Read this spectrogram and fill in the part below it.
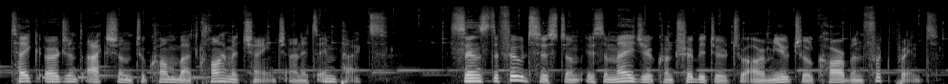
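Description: A man hosting a podcast, reading a measured, prepared introduction. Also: fairly low pitch. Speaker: podcast host. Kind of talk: scripted podcast intro and interview.

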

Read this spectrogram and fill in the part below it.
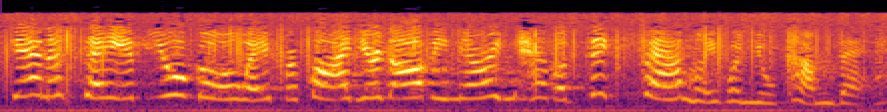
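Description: An actress playing a hurt, indignant young American sweetheart in a melodramatic 1940s radio comedy style. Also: female voice, extremely high pitch, fast, sharp tone. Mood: incredulous, hurt. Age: young adult. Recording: very noisy, narrow-band old radio recording.

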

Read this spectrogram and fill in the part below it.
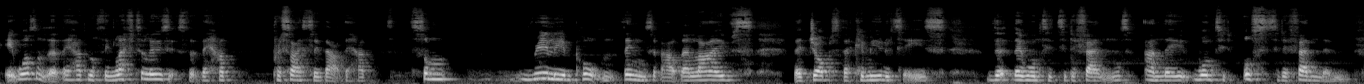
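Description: A woman's voice: mid-range voice, dark tone. A woman, speaking earnestly and at length as a politician in an interview. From Manchester, England. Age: 30s. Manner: earnest, measured, argumentative. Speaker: member of parliament.

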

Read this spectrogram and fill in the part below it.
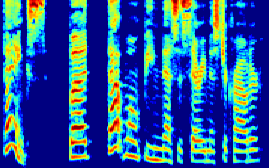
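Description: A woman's voice: medium pitch, sing-song, unhurried, no room sound, studio quality. A woman playing a confident, determined newspaper sleuth in 1940s radio drama style, assertive and politely pointed.

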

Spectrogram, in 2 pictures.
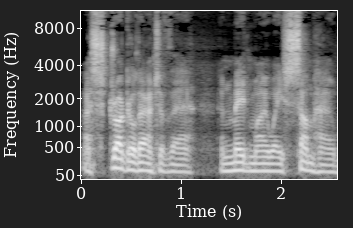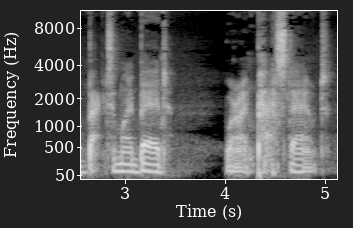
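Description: A British man reading his own novel as an expressive, wry first-person audiobook narration. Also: lowish voice, moderate pace, gravelly, background noise.

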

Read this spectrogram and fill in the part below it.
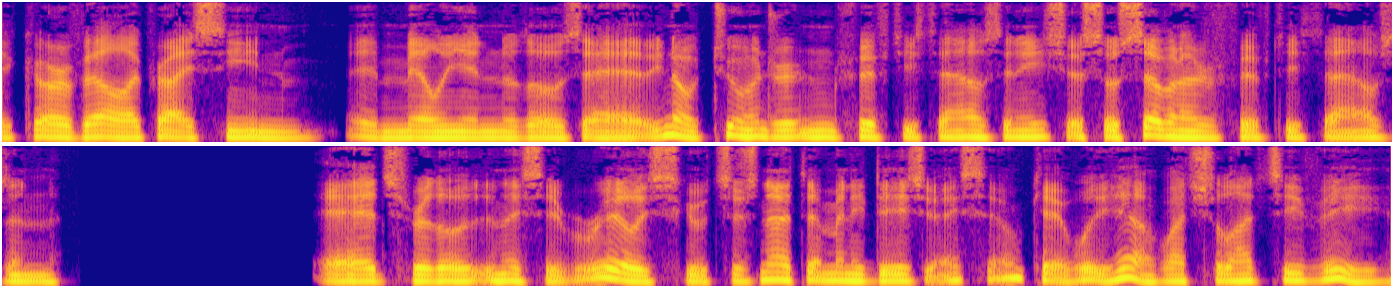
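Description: A middle-aged man hosting a sleep podcast, delivering a meandering, halting bedtime monologue that trails off and circles back with whimsical self-deprecation. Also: medium pitch, steady tone, creaky, warm tone, no echo, studio quality.

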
